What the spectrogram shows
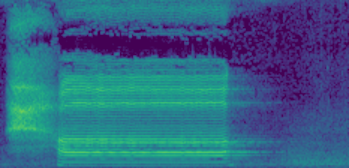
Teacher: ہا کی آواز باریکی کے ساتھ ادا کی جاتی ہے، تو ہمیشہ یاد رکھیے گا ہا کو آپ نے بھاری آواز سے نہیں پڑھنا، جیسے ہا، یہ غلط ہوگا۔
